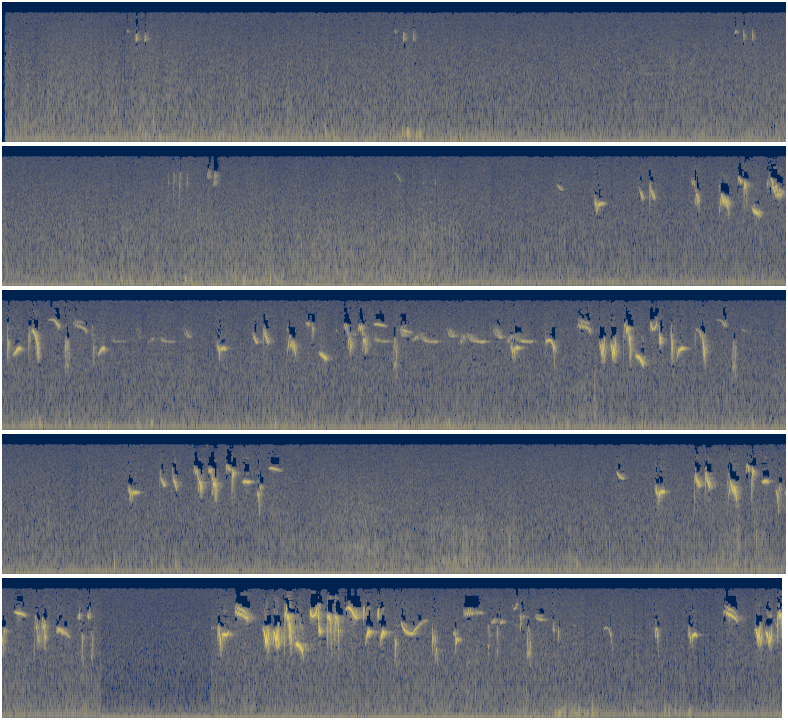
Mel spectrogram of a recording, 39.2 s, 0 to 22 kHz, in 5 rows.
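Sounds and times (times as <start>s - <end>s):
Ecioides birdsong: 1.2s - 1.7s, 3.9s - 4.3s, 5.8s - 8.4s, 9.4s - 12.6s, 13.2s - 23.4s, 24.6s - 32.4s, 33.5s - 39.1s.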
